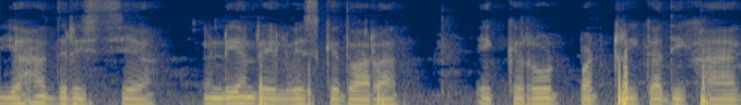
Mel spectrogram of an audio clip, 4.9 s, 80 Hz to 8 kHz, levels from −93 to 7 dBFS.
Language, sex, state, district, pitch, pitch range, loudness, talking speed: Hindi, male, Chhattisgarh, Raipur, 105 Hz, 100-115 Hz, -23 LUFS, 135 wpm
